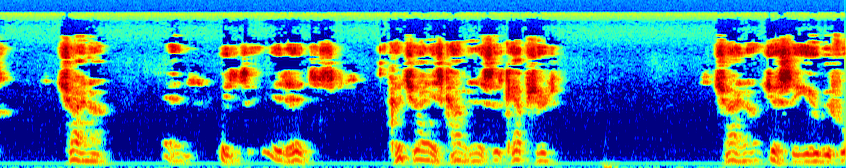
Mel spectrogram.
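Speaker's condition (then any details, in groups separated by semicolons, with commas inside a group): Parkinson's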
